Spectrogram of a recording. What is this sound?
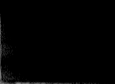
Pack of 17 handclaps. In full stereo.
handclap, clap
